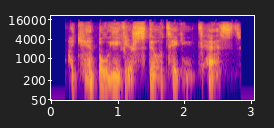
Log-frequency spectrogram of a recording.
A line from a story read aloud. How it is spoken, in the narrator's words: Shigaraki muttered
